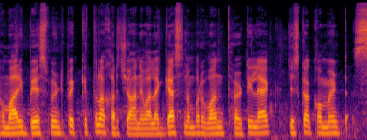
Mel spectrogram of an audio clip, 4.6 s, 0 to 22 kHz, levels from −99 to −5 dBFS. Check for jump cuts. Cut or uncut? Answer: cut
